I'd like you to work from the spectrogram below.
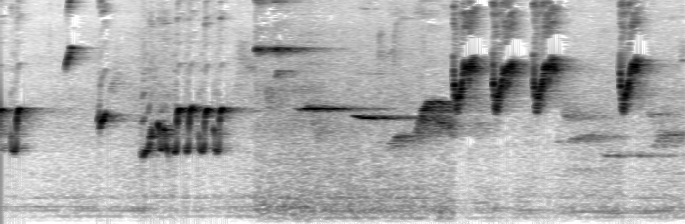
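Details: Caged-bird training song of a White-rumped shama (murai batu) in the morning. Rising whistles and a quick chattering run come first, then a long thin whistle and a sequence of sharp high upswept notes.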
